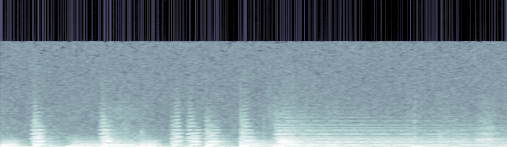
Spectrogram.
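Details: Plucked and bowed string music with rhythmic notes fills the passage, with no animal voice heard.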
